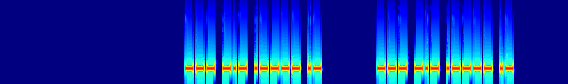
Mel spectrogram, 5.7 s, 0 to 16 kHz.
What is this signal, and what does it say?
Morse code, heard as a keyed tone, about 46 wpm, 700 Hz. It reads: OK1A OK1A
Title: DXCC-100 Call Signs - 4 Characters - Repeated 2x - 45wpm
